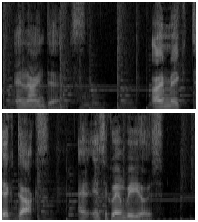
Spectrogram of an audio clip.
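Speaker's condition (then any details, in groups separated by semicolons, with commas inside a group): Down syndrome, trisomy 21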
